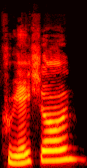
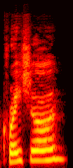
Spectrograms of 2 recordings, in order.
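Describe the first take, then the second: First: The name is said like the word 'creation'. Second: The name is said like 'cray-shawn'. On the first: The speaker calls it right. "That that's how you pronounce it" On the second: The speaker calls it wrong. "It's not Krayshawn"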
